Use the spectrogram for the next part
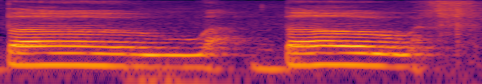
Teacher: So I wanna hear oh. I hear Spanish speakers often say both. We gotta make it round.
